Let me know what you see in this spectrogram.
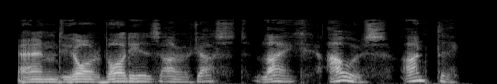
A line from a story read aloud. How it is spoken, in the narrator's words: I asked slowly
